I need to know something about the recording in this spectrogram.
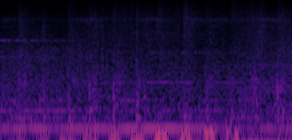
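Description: Footsteps run quickly through grass.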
